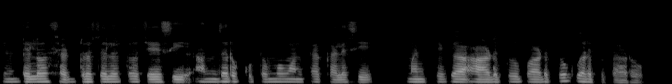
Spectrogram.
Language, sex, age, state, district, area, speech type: Telugu, male, 18-30, Andhra Pradesh, Eluru, rural, spontaneous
